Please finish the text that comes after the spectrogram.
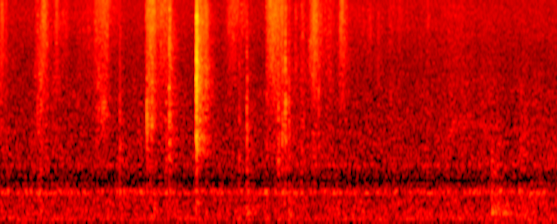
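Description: Tarot cards being shuffled softly, a run of light papery riffles and taps with a sharper snap near the middle, quiet and close.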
